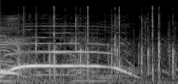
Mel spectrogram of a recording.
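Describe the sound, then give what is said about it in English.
An audience applauds and cheers, a long piercing whistle rising over the crowd noise before sharp individual claps take over at the end. “Give yourselves a round of”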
